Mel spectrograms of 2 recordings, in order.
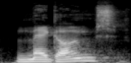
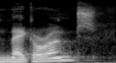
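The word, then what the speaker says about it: megohm: Sometimes people like to pronounce that as meg ohms. Generally, we've been going with mega ohms.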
